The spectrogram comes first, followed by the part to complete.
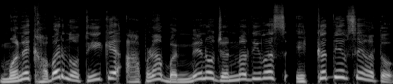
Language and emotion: Gujarati, surprised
